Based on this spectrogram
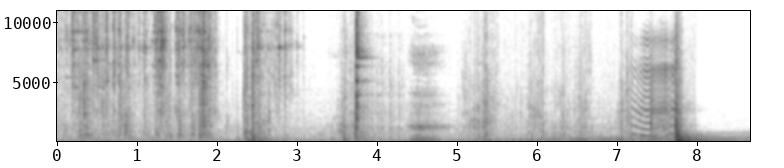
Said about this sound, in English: Well, I have the keys in my pocket. Let's see if this works.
